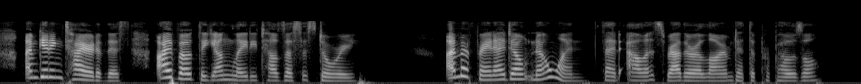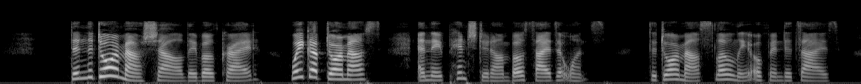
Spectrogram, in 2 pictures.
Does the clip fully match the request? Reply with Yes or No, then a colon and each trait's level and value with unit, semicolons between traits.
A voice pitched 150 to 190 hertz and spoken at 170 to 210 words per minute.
Yes: medium, 185 Hz; average, 180 wpm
